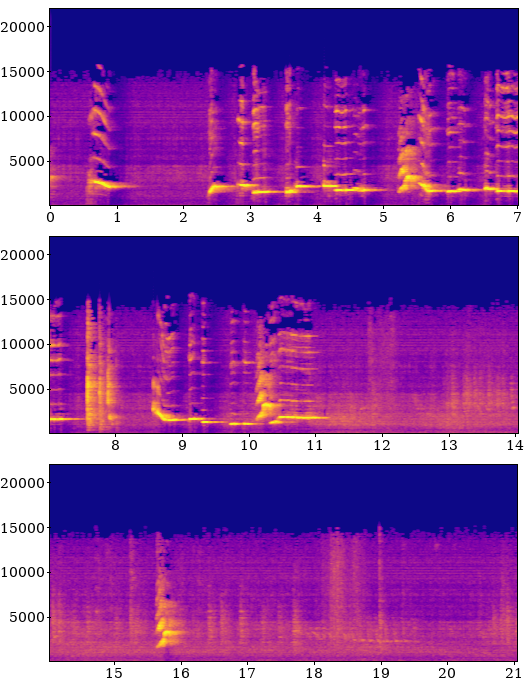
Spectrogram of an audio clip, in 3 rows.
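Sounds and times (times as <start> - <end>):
parrot whistling: 0.0 - 1.3, 2.4 - 7.6, 8.6 - 11.2, 15.6 - 16.1.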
